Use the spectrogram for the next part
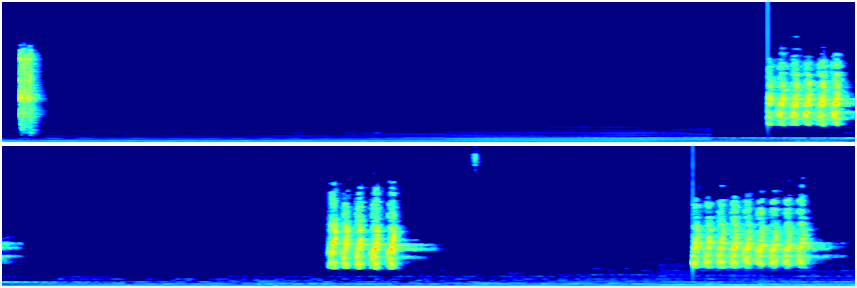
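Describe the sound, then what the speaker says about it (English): Steller's jays give loud, harsh calls, each a rapid burst of raspy notes, three bursts spaced a few seconds apart over faint low background noise, with a short call at the start. "So these are Stellar Jays."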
